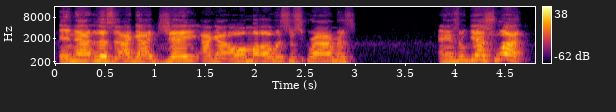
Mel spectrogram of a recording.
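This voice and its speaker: A middle-aged man livestreams in a very high-pitched, sharp voice at a moderate pace. Casual yet strongly opinionated, he replies to chat and repeats phrases emphatically.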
